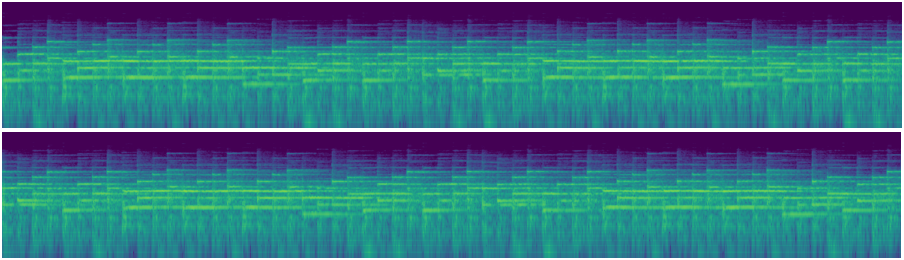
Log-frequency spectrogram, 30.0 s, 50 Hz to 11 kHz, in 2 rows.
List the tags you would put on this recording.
Music > Solo instrument
simplesamples
120
samples
piano
music
reverb
loop
pianomusic
simple
120bpm
free

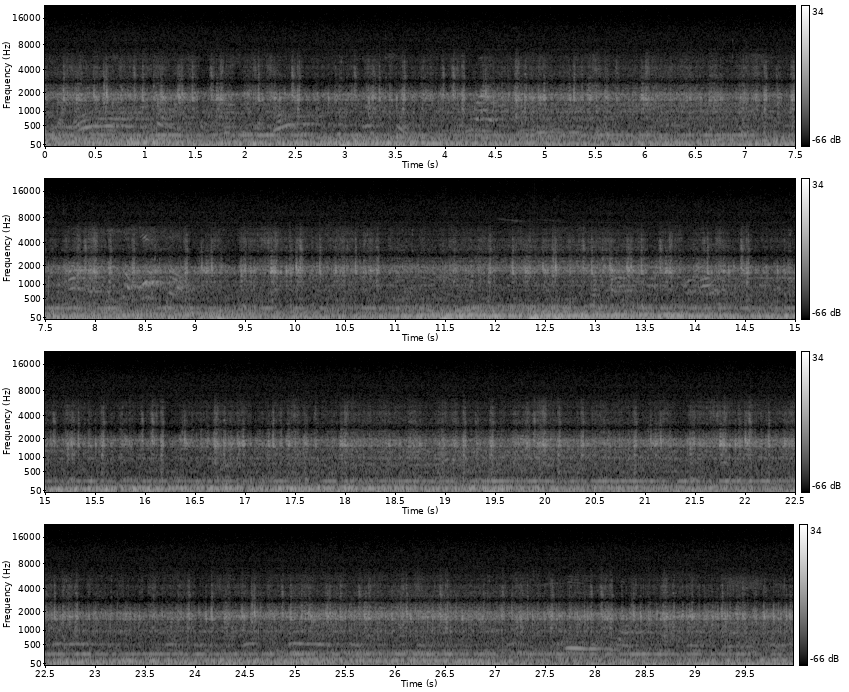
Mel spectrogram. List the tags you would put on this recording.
Soundscapes > Nature
phenological-recording
alice-holt-forest
nature
data-to-sound
modified-soundscape
Dendrophone
artistic-intervention
weather-data
natural-soundscape
raspberry-pi
soundscape
sound-installation
field-recording

